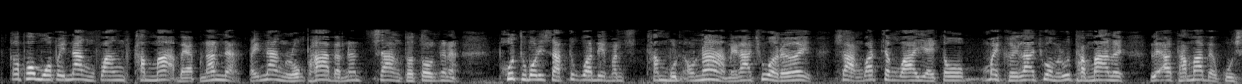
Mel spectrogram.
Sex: male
